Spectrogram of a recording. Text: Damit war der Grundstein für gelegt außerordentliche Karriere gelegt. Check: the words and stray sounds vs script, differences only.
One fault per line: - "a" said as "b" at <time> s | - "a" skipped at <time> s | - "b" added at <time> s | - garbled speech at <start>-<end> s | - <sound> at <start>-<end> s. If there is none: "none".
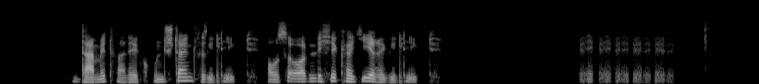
- laugh at 5.8-6.7 s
